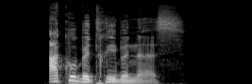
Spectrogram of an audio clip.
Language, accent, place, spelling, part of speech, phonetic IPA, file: German, Germany, Berlin, akkubetriebenes, adjective, [ˈakubəˌtʁiːbənəs], De-akkubetriebenes.ogg
- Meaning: strong/mixed nominative/accusative neuter singular of akkubetrieben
